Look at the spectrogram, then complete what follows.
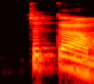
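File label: "cekam", Malay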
